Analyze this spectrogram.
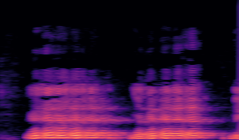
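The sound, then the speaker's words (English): Sheep bleating: two drawn-out, wavering, nasal bleats follow back to back, and a third begins as the sound ends. “You got sheep around here.”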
